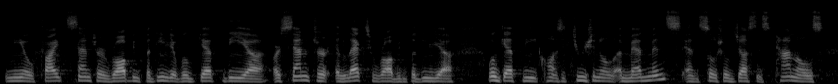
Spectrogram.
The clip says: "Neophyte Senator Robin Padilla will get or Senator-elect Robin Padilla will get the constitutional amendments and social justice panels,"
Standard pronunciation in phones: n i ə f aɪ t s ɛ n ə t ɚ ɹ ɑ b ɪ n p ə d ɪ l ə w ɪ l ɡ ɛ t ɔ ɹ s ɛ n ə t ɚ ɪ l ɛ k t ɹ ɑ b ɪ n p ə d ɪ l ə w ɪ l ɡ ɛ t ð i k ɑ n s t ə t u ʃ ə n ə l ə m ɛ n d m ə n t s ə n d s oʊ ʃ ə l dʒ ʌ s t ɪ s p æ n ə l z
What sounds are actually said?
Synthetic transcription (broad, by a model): n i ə f aɪ t s ɛ n t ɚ ɹ ɑ b ɪ n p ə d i l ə w ɪ l ɡ ɛ t ɔ ɹ s ɛ n ə t ɚ ɪ l ɛ k t ɹ ɑ b ɪ n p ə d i l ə w ɪ l ɡ ɛ t ð i k ɑ n s t ə t u ʃ ə n ə l ə m ɛ n d m ə n t s ə n d s oʊ ʃ ə l dʒ ʌ s t ɪ s p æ n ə l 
